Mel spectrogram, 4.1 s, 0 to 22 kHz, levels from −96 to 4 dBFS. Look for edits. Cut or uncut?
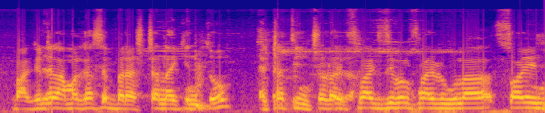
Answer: cut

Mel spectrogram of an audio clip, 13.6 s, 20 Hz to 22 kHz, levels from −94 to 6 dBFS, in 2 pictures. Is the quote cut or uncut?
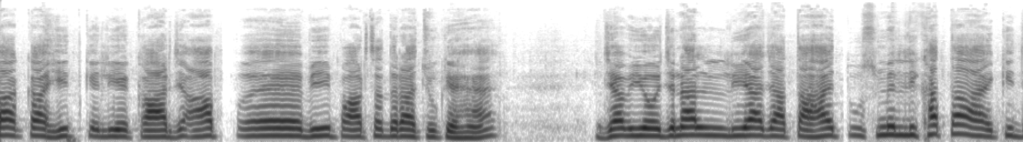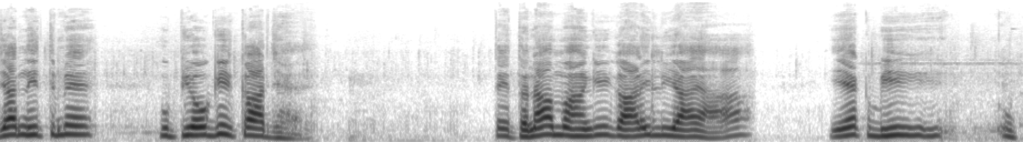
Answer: uncut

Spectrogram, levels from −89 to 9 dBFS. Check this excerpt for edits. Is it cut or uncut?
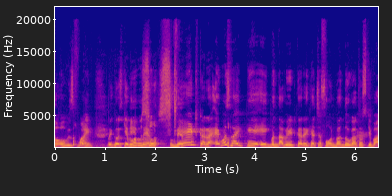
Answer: uncut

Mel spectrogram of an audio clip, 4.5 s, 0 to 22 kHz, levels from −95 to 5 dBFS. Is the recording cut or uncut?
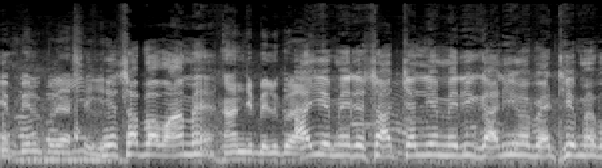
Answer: cut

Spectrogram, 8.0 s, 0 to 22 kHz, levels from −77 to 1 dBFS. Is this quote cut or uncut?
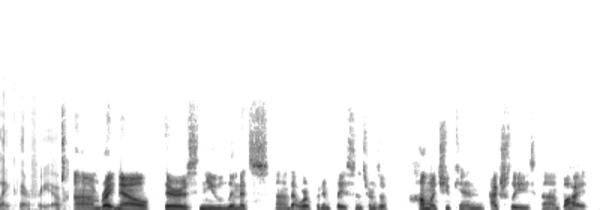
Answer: cut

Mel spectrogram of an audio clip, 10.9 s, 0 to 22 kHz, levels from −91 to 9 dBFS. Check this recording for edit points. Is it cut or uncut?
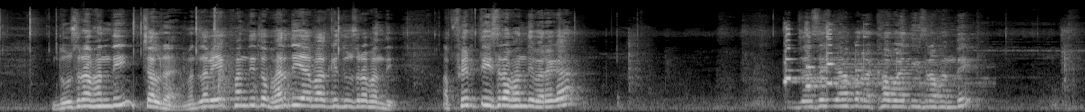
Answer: uncut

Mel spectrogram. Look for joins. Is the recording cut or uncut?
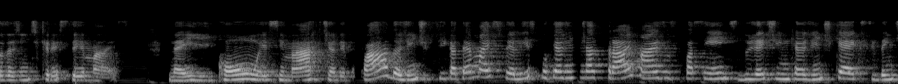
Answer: uncut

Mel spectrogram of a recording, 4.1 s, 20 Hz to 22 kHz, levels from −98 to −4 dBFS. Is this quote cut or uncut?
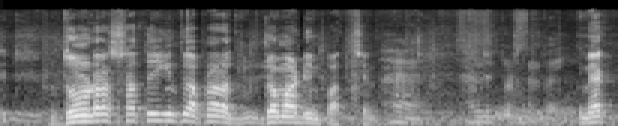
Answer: uncut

